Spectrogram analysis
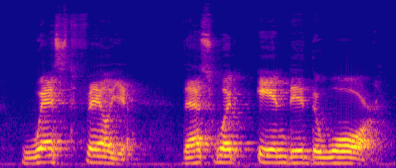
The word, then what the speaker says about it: Westphalia: the peace of westphalia that is spelled w/e st west ph al I a West failure that's what ended the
